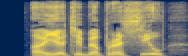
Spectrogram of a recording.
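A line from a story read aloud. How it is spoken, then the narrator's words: Barely restrained angry bark. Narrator (Russian): рявкнул Аштриер, с трудом сдерживая гнев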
